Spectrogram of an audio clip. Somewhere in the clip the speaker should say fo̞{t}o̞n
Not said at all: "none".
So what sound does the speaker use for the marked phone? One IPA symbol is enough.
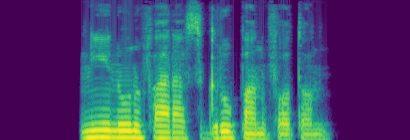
t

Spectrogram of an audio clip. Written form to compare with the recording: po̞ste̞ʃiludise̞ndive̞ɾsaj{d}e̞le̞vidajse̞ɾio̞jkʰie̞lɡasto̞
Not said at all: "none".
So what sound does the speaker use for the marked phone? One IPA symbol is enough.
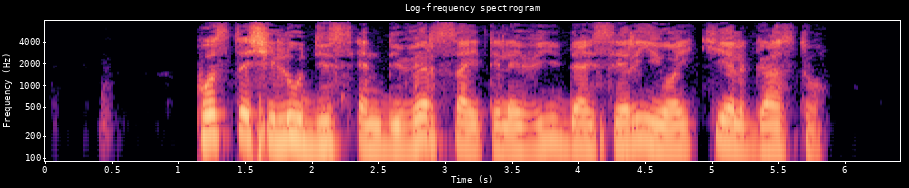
t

